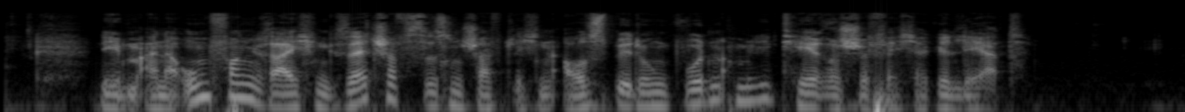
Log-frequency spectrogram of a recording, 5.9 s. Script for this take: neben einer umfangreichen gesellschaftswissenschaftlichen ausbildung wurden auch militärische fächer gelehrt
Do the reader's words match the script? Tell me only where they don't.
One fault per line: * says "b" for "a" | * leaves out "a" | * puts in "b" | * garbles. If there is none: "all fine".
* leaves out "auch"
